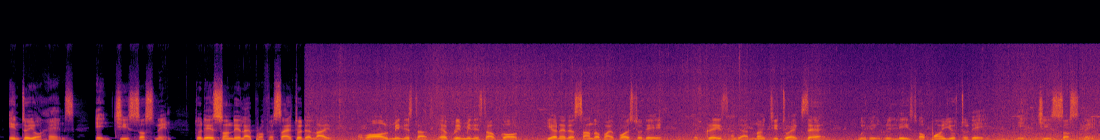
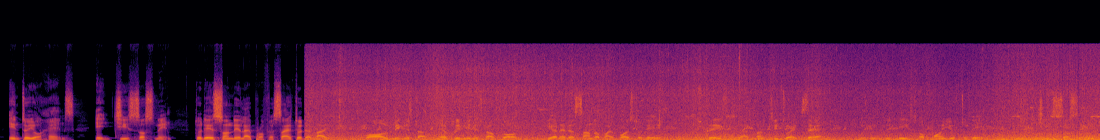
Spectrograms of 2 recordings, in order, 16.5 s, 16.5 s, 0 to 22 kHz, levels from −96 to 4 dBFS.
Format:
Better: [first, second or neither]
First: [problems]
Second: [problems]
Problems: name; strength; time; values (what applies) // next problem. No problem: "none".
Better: first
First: wind noise on the microphone; occasional gusts; from 4.5 s on; 10 dB below the speech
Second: wind noise on the microphone; heavy; from 4.5 s on; as loud as the speech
